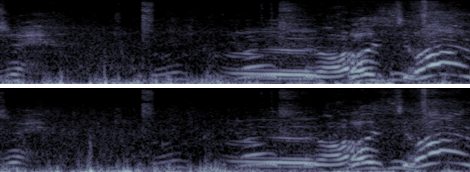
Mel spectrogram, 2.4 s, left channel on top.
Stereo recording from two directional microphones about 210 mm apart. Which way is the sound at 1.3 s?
15° right (ahead or behind).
